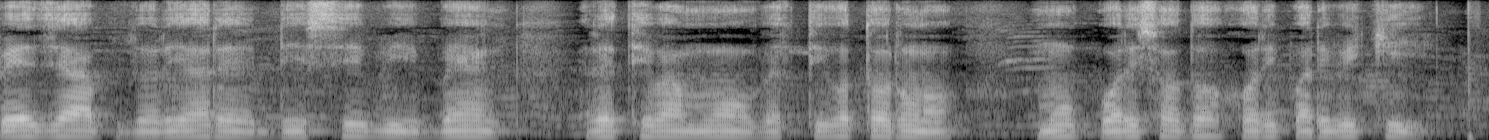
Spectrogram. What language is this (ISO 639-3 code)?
ori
